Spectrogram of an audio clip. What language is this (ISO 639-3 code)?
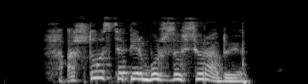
bel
